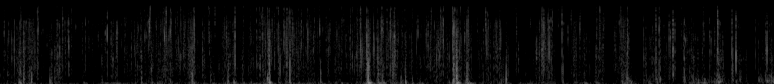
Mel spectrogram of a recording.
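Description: A full plastic biscuit wrapper is crinkled and squeezed by hand close to the microphone. A steady, bright crackle of crinkling plastic runs throughout, broken by sharp crisp snaps and crunches.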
